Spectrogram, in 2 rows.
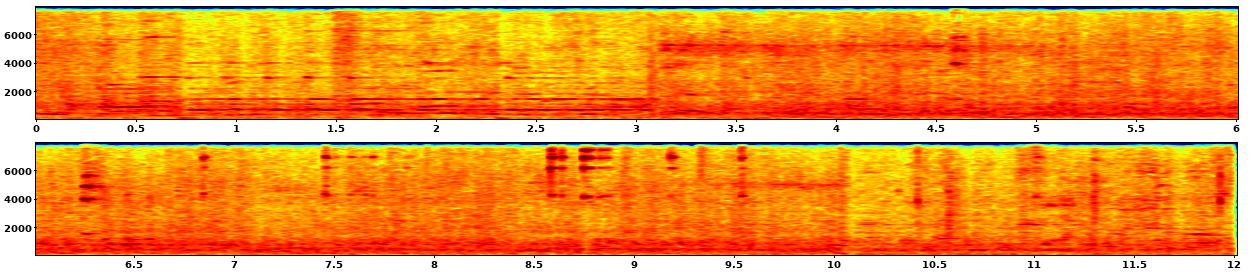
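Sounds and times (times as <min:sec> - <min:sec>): electric train wheels on rails: 0:00.0 - 0:12.0.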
